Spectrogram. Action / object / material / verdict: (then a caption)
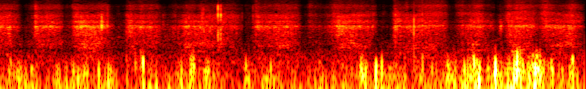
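scrape / wet woven rug scrubbed with a stiff bristle brush / woven fabric / none. A long-handled stiff-bristle brush scrubs back and forth across a wet, soapy, medium flat-woven machine-made rug with a grey and white trellis pattern, lying on concrete. The result is a continuous wet, hissing rasp with a steady bright band and soft low thumps as each stroke drags across the surface.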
